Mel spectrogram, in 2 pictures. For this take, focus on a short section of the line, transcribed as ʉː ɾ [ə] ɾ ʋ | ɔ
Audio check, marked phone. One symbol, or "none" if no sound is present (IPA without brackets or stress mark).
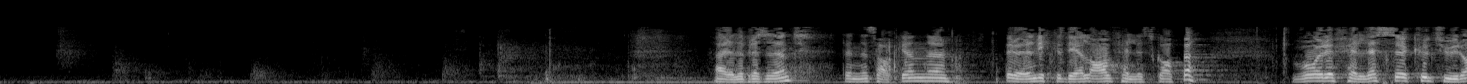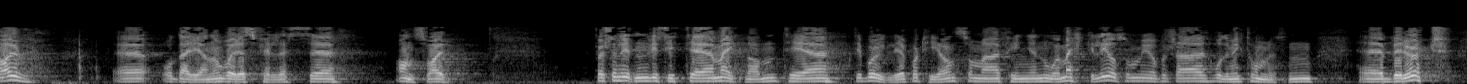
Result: ɑ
